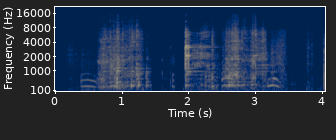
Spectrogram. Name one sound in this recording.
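A metal lid scrapes off a steel pot.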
